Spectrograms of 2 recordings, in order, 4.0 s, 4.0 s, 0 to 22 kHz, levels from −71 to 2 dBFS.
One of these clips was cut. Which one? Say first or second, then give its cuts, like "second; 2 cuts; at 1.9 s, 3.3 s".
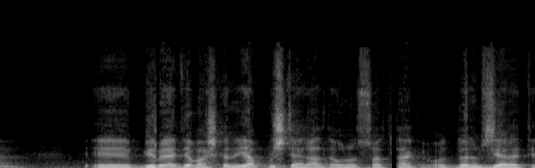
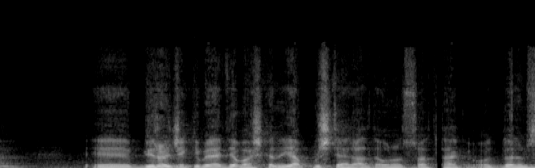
first; 1 cut; at 1.2 s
